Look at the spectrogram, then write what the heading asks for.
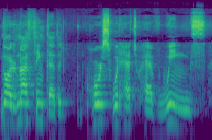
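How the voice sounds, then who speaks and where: A man's voice: high-pitched, unhurried. A man hosting a casual podcast, speaking in an earnest, speculative way as he argues his case. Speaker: podcast host asking questions.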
